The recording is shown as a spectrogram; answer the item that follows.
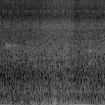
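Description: Low rumble of a vehicle moving slowly, heard from inside the cab, swelling about a second and a half in.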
